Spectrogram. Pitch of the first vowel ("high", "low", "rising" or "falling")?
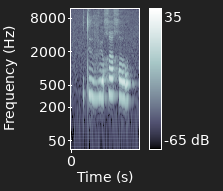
falling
